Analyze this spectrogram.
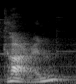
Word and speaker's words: Karin: If she's pronounced like uh Karin from Street Fighter, it's Karin.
